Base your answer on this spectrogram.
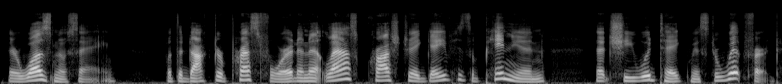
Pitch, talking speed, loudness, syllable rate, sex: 165 Hz, 175 wpm, -20 LUFS, 4.5 syllables/s, female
